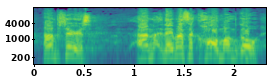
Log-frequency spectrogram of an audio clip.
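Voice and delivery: ordinary talk, nothing marked

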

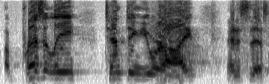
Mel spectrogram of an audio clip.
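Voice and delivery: ordinary delivery

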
